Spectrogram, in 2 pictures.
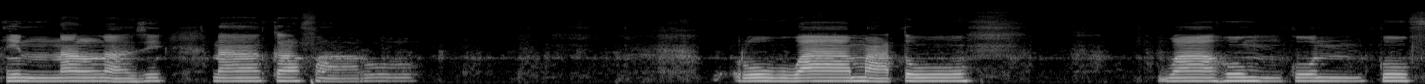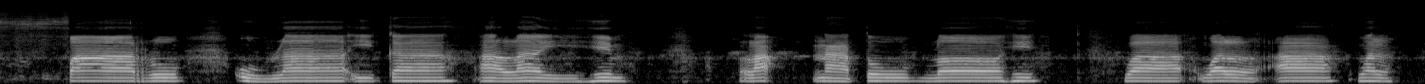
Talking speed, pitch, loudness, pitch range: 35 wpm, 155 Hz, -24 LUFS, 155-160 Hz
